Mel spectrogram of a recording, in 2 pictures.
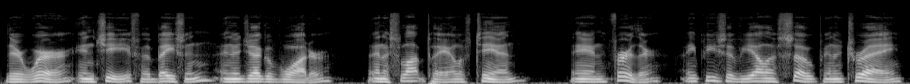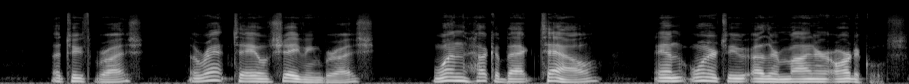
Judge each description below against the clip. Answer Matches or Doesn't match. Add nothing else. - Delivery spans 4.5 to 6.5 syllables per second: Doesn't match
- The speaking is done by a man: Matches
